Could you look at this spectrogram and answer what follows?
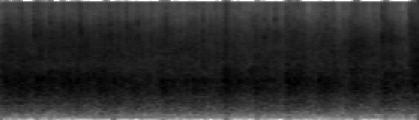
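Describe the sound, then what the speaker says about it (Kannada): A lecture audience on Kumaravyasa breaks into loud, sustained applause, a dense wash of clapping hands filling the hall steadily for several seconds with no talking over it. "ಇದಕ್ಕೆ ನೀವು ದೊಡ್ಡ ಚಪ್ಪಾಳೆ ಹೊಡಿಬೇಕ್ರಿ"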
